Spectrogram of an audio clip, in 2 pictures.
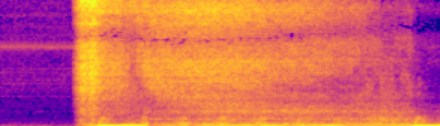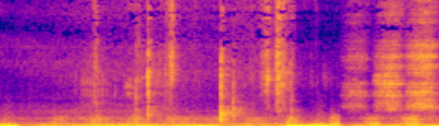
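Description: A sudden, loud explosion bursts in after a brief silence, followed by a deep, sustained rumble and scattered clattering and crunching debris that continues for several seconds.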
